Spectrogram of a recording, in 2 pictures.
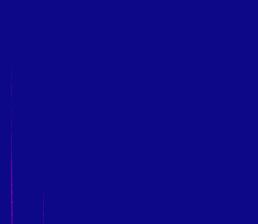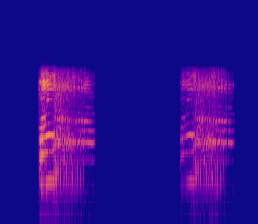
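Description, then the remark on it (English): Two loud, harsh Chewbacca Wookiee roars, each about a second long, separated by a short gap after several seconds of near silence, with a raspy, growling, strongly tonal quality. “Chewbacca, man. Love Chewbacca.”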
